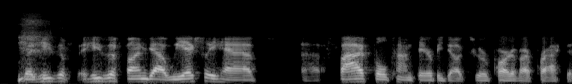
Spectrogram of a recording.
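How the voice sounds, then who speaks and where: With a strong Southern US accent, a man speaks with ordinary pitch variation. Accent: thick Southern US. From Tennessee, small town south of Nashville. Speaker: family therapist. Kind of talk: interview.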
